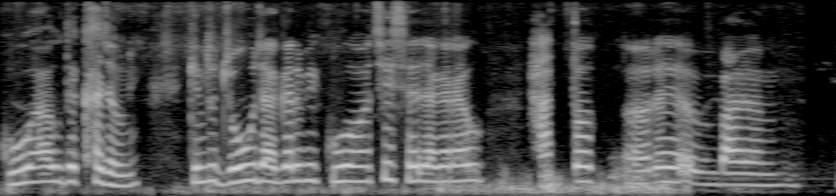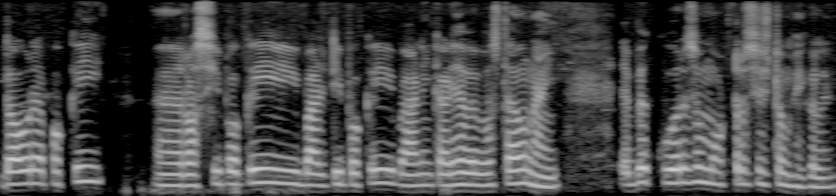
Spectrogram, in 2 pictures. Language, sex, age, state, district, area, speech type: Odia, male, 18-30, Odisha, Jagatsinghpur, rural, spontaneous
